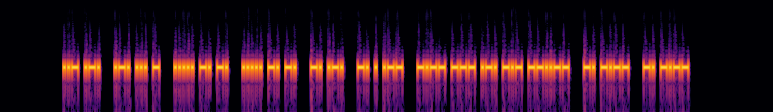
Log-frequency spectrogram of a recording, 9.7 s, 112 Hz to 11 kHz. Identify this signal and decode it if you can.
Morse code, heard as a keyed tone, about 47 wpm, 700 Hz. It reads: UR RST 5NN 5NN NR NEW YORK, NY NY
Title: Practice QSO - Exchange 1 - Beginning - 45wpm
